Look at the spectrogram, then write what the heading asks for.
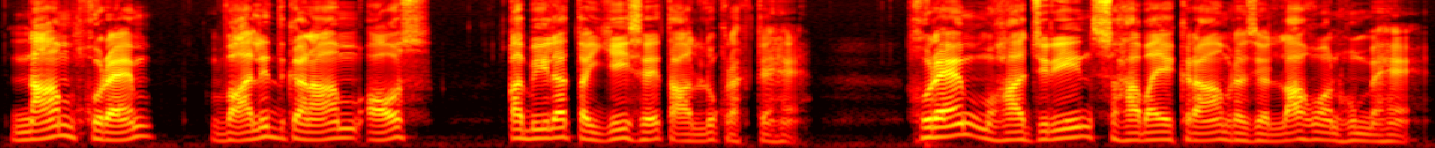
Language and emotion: Urdu, neutral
